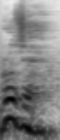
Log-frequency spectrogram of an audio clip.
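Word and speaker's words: לוז: 본래의 이름이 루스 루즈이 히브리어 발음으로는 루즈에 어떻게 쓰냐 하면 요렇게 해서 중간에 와서 요렇게 이게 라메드 라메드 라메드 그다음에 바브 바브 그다음에 자인 요게 루즈에 루즈 루즈에 라메드 라메드 막대기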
